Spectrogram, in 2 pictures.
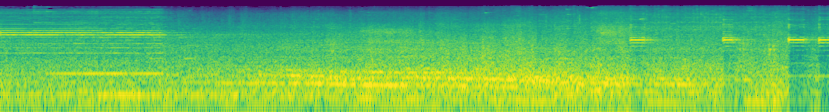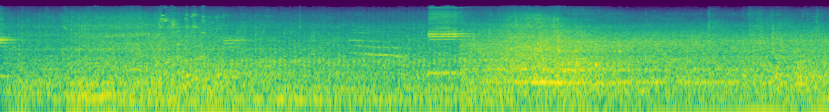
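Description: Street traffic noise: a vehicle horn sounding at the start and again briefly near the end, with a few short high toots in between, over a steady din of engines and voices.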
